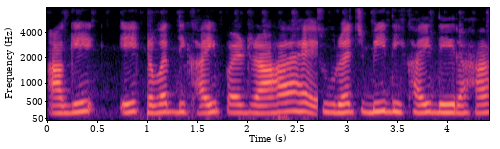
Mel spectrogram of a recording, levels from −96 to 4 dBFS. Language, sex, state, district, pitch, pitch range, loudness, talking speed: Hindi, female, Maharashtra, Pune, 220 Hz, 210-230 Hz, -26 LUFS, 160 wpm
